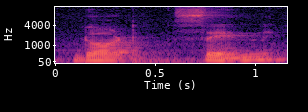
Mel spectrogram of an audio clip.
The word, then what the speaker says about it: Synge: Syng, S-Y-N-G-E, it is written S-Y-N-G-E, but it is pronounced Syng, S-Y-N-G-E.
